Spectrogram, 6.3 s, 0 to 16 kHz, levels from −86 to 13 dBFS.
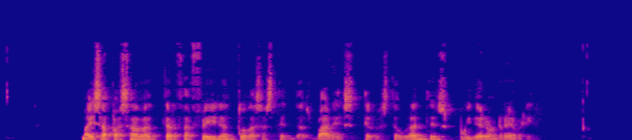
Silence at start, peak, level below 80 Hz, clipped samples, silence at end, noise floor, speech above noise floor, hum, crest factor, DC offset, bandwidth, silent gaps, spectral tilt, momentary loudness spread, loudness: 0.8 s; -4 dBFS; -66 dBFS; under 0.1%; 1 s; -83 dBFS; 59 dB; none; 22 dB; under 0.1%; 11.5 kHz; none; -4.5 dB/octave; 12 LU; -24 LUFS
